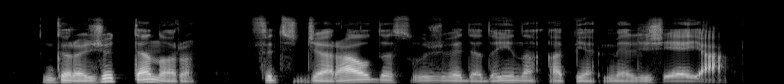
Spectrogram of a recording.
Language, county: Lithuanian, Alytus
